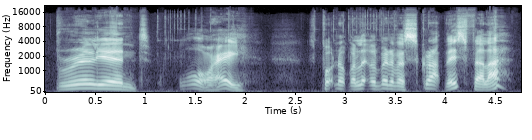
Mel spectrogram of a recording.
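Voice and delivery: high, loud, thrilled exclaiming; real excitement. Real, not acted. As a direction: exclaim with delight as the fish fights. Thrilled while fighting the fish.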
